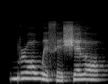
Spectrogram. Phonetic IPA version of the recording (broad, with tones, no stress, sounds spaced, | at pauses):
b ɹ ɔ˦ w ɪ˨ s e˨ ʃ ɛ˦ l ɔ˦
